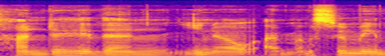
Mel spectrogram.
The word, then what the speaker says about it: Hyundai: Because Hyundai, pronounced like Sunday, not Hyendai like you're saying, is a Korean company.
